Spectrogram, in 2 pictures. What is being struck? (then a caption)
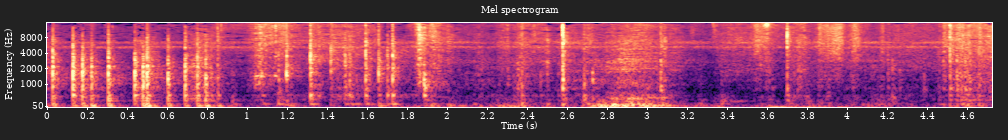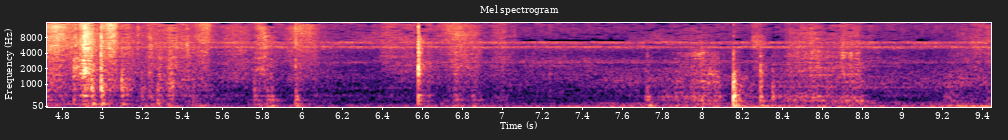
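Cardboard shoe box. Long nails tap and scratch the side panel of a large, brown, hollow, closed cardboard shoe box held up close. Quick, dull, low-pitched thuds mix with dry, papery scraping, busiest and loudest in the first few seconds before easing into softer, sparser taps and rasps.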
